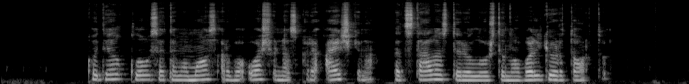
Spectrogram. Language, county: Lithuanian, Kaunas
